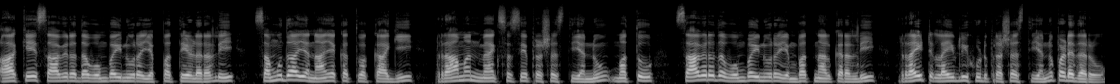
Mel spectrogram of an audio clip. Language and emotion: Kannada, neutral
